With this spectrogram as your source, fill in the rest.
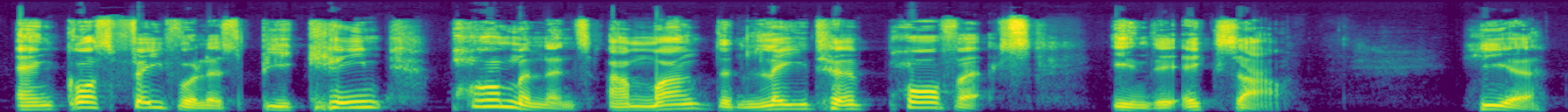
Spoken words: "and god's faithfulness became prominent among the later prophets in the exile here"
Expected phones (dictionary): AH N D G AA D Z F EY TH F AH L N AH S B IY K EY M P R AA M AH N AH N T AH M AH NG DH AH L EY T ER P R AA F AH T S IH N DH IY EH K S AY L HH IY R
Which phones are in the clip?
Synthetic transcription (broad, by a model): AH N G AA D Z F EY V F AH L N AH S B IY K EY M P AA M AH N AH N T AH M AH NG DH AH L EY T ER P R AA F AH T S IH N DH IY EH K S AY L HH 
